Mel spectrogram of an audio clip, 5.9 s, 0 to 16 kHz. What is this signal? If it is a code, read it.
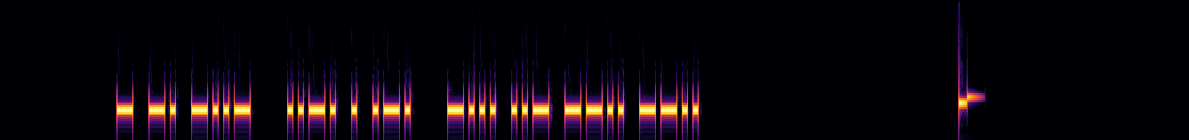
Morse code, heard as a keyed tone, about 44 wpm, 700 Hz. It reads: TNX FER BUZZ
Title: Common QSO Phrases 45wpm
